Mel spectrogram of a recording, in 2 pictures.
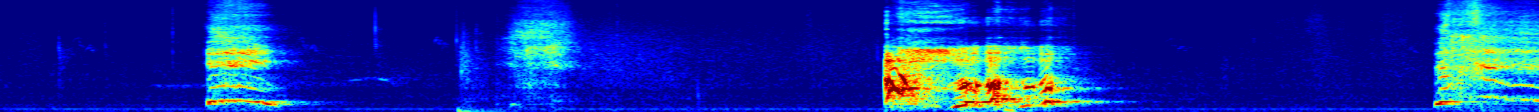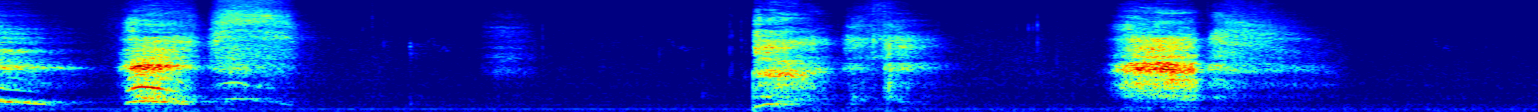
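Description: A woman sobs and wails in bursts, close by.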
